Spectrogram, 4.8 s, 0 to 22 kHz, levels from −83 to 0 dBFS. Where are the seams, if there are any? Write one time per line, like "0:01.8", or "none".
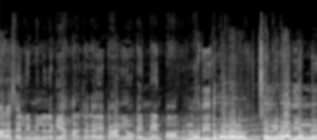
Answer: none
